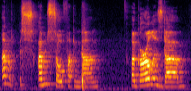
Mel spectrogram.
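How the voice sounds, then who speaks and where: A woman's voice: mid-range voice, slow pace, pushed and bright. An American woman of eighteen telling a casual storytime and reading out messages in a slangy, self-mocking way, in an echoey room. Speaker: vlogger.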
